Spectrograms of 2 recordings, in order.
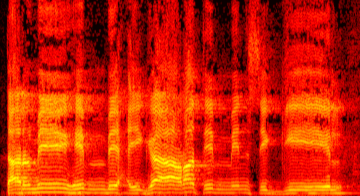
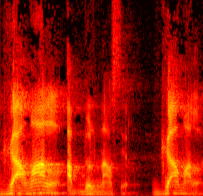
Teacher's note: Orang Mesir nyebut jim itu G. Makanya mereka menyebut Jamaluddin dengan Gamal Abdul Nasir.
